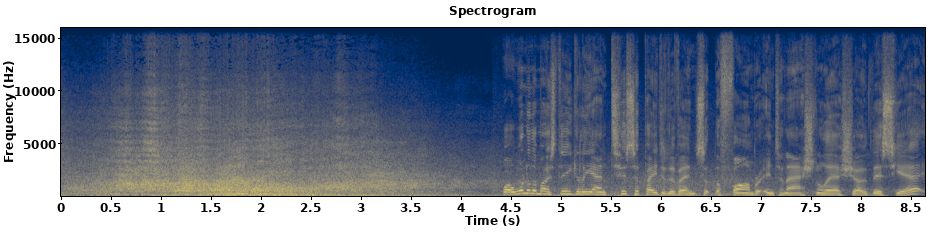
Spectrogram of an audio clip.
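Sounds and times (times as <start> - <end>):
Typhoon fighter jet roaring past: 0.0 - 7.8
speech: 4.4 - 8.6.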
